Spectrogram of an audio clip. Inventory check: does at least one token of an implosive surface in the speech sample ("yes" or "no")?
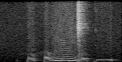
no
